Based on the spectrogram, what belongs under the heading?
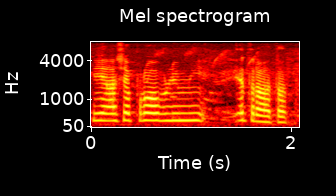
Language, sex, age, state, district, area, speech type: Marathi, male, 18-30, Maharashtra, Hingoli, urban, spontaneous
